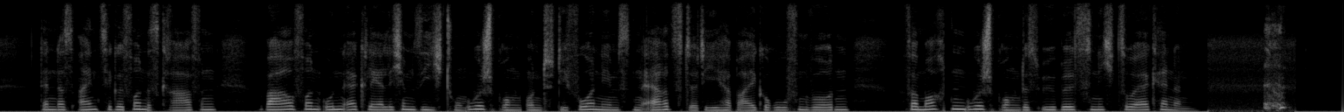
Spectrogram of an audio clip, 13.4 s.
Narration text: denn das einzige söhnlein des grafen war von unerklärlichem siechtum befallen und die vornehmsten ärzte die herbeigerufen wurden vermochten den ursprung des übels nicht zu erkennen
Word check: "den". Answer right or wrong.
wrong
